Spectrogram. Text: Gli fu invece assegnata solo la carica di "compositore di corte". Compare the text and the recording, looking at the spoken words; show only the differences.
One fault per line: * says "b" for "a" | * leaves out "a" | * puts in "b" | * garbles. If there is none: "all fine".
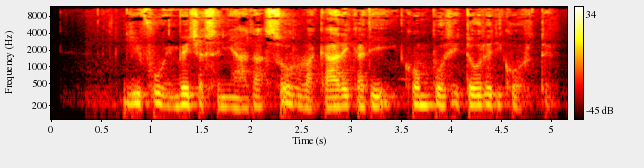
all fine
